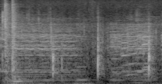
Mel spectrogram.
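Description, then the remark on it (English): A door shuts with a few muffled thunks and taps spread over two seconds, over a steady, faint tonal background hum. “Come in, Russ. Close the door.”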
